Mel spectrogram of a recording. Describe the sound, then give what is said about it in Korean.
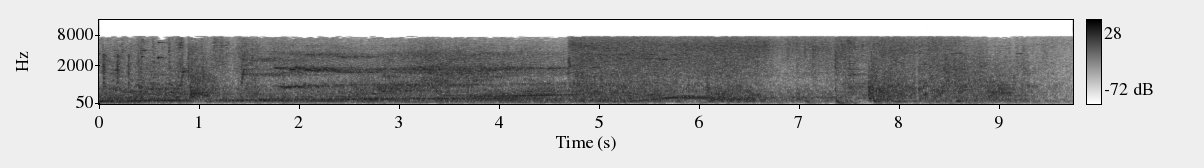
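Red Ferrari rolling after its brake releases and crashing through a glass window into a house's backyard, with shattering glass and crashing impacts over several seconds in a dense, noisy mix. “순간 브레이크가 풀리면서 유리창을 깨고 집 뒤뜰로 떨어져 버린 빨간 페라리.”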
